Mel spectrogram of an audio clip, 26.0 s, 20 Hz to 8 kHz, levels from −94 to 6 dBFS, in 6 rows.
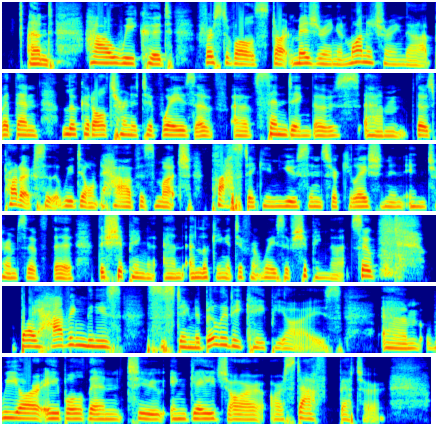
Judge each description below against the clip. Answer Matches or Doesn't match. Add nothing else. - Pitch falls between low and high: Matches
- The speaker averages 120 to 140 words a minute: Doesn't match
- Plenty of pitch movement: Doesn't match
